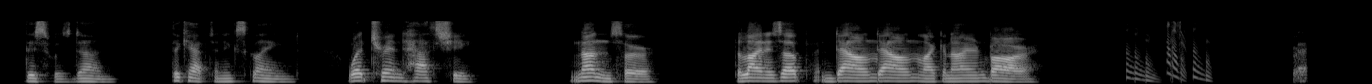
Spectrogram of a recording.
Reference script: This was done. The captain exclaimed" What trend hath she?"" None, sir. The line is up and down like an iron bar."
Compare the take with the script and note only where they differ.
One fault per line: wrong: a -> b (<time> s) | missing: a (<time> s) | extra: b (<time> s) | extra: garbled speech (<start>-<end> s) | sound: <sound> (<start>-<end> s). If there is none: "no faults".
extra: down (8.8 s)
sound: chirp (11.3-12.1 s)
sound: laugh (12.9-13.1 s)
